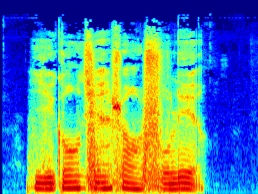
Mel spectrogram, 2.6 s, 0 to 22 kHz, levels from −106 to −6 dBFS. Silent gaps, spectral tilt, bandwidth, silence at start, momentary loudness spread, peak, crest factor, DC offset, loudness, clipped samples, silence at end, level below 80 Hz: none; -5 dB/octave; 13 kHz; 0.25 s; 5 LU; 0 dBFS; 14 dB; under 0.1%; -13 LUFS; under 0.1%; 0.6 s; -42 dBFS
